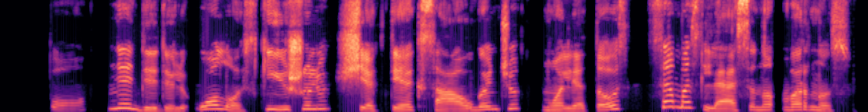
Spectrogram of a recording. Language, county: Lithuanian, Tauragė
